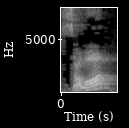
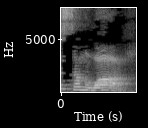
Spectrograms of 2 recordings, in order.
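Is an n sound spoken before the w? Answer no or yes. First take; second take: no; yes. First: The word is said without an n sound. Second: The word is said with an n sound.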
